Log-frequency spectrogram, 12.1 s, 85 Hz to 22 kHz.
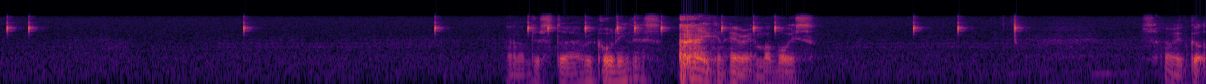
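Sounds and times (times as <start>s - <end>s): geiger counter clicks: 0.0s - 0.4s, 5.2s - 7.9s.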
